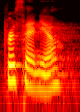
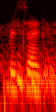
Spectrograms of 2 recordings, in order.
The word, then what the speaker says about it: Briseño: We will next hear from Briseno. Did I say it correctly? Briseño. Briseño. Like yo at the end. Okay, Briseño, thank you.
